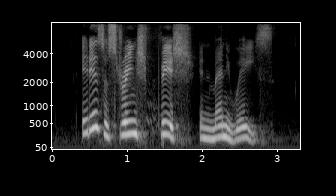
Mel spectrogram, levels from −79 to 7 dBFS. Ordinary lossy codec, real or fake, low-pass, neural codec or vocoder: none; real; none; none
